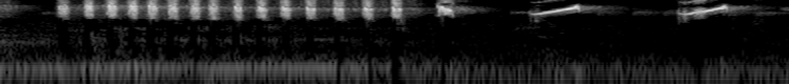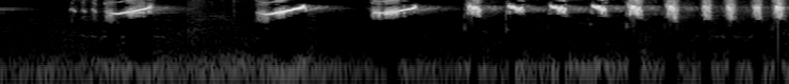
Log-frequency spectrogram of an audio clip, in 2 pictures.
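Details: White-rumped shama singing gacor nembak with a clear voice: a fast run of about twenty high chips, then sharp upslurred whistles spaced about a second apart, ending in another rapid chip series.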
